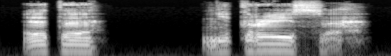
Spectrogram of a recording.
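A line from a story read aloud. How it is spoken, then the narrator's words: Through gritted teeth. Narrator (Russian): процедил сквозь зубы Сириус Блэк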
